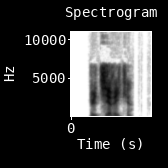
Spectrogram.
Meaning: butyric
- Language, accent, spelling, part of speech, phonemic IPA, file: French, France, butyrique, adjective, /by.ti.ʁik/, LL-Q150 (fra)-butyrique.wav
